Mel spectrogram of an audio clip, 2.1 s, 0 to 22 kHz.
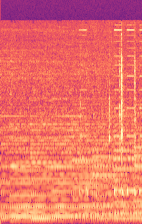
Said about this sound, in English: A 24-hour bank teller machine. I heard the sounds of the keys, of the buttons on the machine.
